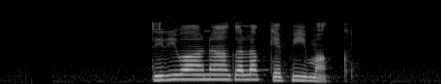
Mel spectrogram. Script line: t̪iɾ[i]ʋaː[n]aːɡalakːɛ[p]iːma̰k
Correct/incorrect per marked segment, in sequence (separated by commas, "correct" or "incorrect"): correct, correct, correct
